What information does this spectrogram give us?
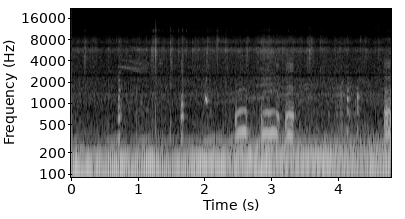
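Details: Hens in a coop make a few soft, rounded clucks in a quick run of three, with scattered clicks and a steady low droning hum underneath.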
